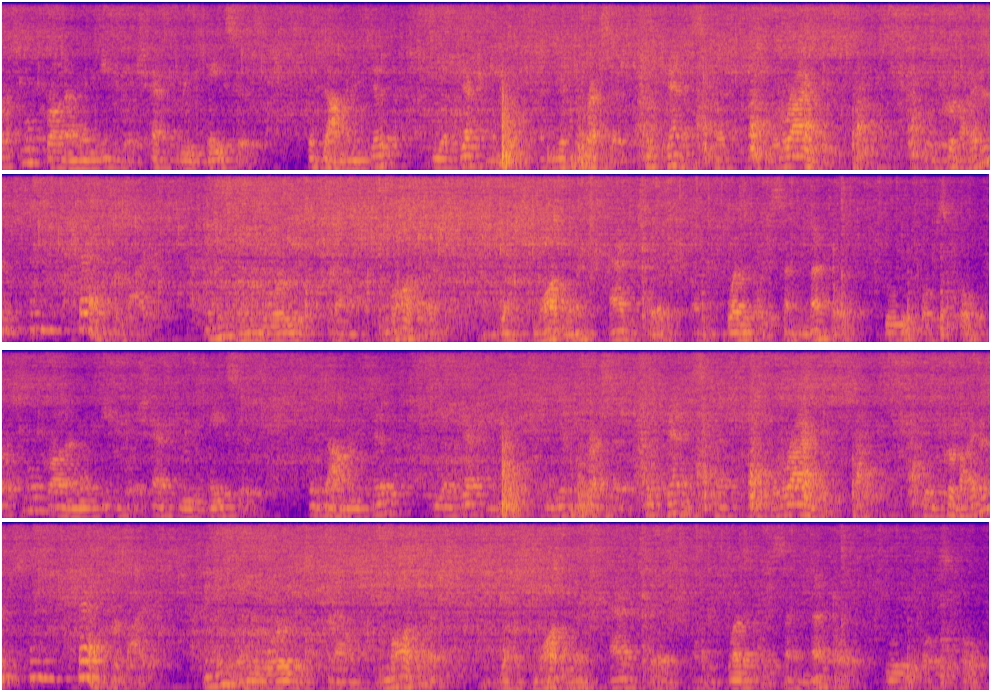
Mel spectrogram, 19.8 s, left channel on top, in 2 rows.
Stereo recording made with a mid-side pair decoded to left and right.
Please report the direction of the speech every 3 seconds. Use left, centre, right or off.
left, left, centre, right, right, left, left.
